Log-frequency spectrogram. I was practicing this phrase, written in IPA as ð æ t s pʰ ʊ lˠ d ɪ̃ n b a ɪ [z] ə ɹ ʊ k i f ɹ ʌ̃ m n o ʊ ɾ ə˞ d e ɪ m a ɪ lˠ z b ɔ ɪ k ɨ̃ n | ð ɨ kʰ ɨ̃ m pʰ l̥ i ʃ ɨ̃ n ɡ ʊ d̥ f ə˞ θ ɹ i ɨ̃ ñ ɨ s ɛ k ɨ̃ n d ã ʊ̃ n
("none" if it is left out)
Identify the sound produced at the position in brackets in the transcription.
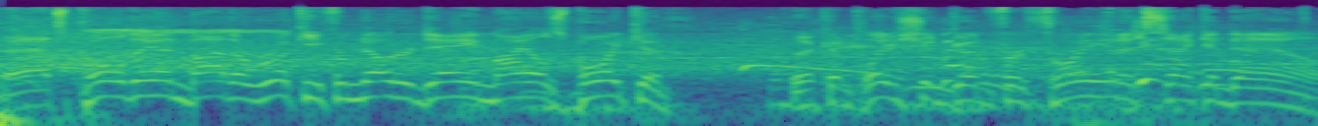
ð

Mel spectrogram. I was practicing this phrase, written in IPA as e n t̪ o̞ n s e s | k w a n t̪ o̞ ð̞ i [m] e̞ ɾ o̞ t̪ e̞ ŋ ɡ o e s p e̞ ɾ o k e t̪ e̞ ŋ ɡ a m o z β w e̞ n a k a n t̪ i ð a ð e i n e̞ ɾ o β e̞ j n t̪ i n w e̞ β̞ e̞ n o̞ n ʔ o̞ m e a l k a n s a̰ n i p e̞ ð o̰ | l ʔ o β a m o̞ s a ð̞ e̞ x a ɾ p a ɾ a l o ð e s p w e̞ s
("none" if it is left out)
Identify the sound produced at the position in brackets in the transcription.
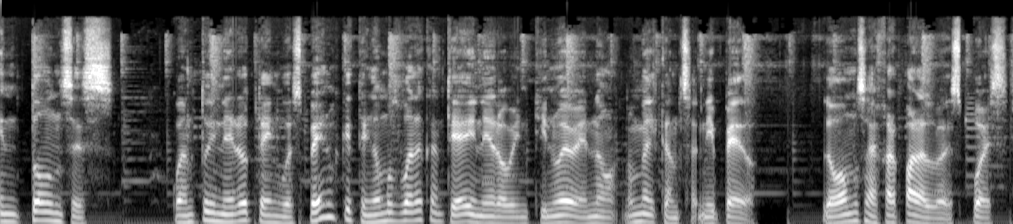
n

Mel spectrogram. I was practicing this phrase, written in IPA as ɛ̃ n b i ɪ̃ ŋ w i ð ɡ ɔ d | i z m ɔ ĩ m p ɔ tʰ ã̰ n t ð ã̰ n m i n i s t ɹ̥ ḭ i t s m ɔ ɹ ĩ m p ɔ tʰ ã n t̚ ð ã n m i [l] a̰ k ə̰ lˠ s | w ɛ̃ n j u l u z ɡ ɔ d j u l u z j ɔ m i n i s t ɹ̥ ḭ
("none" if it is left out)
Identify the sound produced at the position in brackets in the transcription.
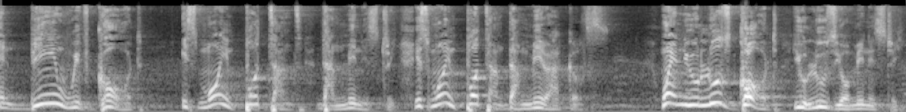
ɹ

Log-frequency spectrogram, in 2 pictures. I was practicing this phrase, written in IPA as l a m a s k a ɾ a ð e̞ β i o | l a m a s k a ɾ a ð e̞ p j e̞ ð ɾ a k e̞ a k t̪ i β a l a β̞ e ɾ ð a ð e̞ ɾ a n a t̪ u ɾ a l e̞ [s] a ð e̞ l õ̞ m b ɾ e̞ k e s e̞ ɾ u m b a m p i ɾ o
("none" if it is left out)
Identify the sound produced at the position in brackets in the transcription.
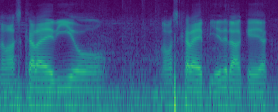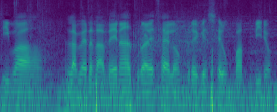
θ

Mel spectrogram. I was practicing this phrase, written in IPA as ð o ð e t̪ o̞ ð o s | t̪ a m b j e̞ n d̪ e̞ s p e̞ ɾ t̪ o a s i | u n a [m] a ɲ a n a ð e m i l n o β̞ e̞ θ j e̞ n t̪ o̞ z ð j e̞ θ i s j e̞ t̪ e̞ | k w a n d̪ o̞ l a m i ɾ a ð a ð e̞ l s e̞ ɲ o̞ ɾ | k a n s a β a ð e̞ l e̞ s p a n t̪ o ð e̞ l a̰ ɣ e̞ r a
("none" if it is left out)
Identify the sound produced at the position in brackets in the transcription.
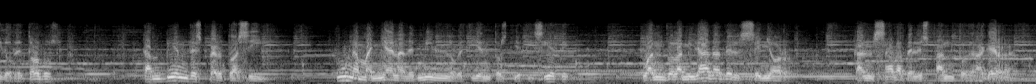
m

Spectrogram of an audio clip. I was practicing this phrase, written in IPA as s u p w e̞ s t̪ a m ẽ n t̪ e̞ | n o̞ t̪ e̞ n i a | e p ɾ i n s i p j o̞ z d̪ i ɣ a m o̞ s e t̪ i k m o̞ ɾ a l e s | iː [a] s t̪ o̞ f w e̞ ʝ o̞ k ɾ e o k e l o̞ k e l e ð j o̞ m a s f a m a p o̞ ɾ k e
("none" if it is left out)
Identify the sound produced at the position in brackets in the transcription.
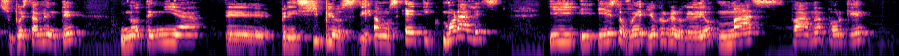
e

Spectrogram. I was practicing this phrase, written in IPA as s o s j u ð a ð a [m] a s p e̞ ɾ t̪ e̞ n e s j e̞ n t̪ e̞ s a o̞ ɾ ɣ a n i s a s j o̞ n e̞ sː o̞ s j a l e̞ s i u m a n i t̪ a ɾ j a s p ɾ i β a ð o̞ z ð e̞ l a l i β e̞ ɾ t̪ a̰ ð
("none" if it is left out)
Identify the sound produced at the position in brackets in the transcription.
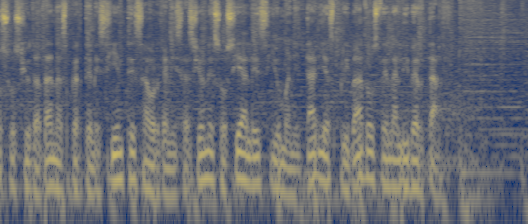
n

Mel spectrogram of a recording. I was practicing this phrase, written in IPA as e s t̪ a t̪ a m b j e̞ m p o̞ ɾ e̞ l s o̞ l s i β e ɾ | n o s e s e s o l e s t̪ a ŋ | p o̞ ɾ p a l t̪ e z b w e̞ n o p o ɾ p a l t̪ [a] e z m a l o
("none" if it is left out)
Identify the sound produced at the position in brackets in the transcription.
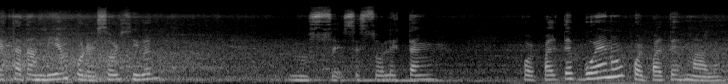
e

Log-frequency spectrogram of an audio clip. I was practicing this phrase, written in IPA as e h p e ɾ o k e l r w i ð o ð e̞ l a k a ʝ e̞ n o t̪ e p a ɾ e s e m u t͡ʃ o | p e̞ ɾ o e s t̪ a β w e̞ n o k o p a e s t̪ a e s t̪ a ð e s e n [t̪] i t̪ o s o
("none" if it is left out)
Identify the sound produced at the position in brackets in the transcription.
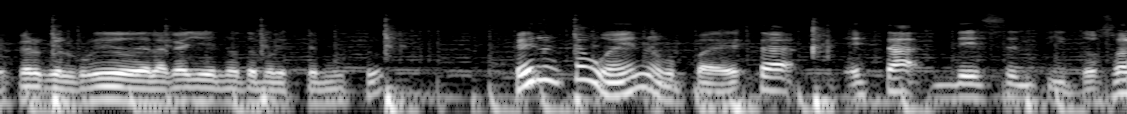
t̪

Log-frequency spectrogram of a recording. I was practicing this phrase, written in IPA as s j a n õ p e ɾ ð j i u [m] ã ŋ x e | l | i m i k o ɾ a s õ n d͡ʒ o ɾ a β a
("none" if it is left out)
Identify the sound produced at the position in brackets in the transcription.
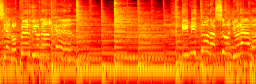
n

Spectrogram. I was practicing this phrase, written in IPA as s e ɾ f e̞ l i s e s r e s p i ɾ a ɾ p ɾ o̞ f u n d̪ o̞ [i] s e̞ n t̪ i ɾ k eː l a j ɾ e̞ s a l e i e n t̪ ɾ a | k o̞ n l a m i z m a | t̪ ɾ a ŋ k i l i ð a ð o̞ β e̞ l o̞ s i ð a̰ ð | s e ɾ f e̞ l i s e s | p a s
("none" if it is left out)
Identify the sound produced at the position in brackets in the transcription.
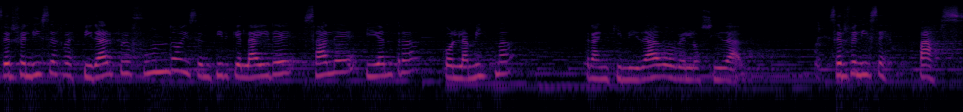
i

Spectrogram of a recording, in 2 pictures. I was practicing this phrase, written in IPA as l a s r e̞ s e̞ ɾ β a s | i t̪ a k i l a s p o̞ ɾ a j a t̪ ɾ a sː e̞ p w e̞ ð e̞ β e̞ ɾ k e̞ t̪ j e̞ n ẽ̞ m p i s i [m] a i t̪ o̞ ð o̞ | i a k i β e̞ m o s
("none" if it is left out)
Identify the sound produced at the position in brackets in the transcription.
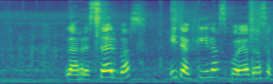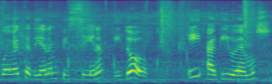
n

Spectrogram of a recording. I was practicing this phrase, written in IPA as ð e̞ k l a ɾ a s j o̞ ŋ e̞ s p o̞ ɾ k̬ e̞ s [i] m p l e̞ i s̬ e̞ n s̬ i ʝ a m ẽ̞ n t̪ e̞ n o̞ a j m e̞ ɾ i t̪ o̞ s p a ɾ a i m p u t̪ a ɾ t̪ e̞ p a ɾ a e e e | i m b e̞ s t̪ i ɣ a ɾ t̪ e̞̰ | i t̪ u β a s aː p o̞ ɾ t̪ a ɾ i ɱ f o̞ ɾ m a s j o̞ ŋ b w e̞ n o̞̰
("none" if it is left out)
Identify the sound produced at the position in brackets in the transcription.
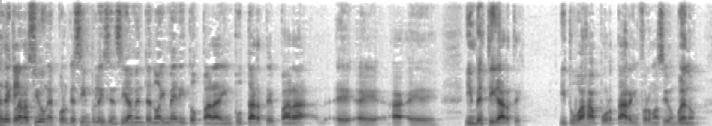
i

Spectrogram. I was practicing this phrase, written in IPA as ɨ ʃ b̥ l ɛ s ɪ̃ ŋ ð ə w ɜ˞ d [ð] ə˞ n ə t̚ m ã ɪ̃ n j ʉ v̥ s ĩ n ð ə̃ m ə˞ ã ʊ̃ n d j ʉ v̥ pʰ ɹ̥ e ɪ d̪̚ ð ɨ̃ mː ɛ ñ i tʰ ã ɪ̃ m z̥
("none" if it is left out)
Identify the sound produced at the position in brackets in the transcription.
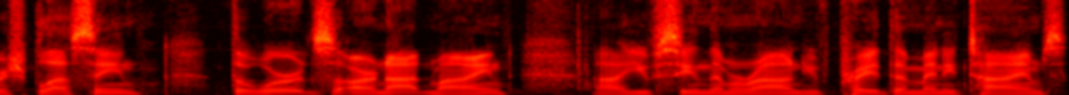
z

